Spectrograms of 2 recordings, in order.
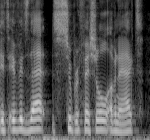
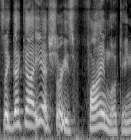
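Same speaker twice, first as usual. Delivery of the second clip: plain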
